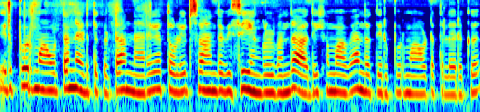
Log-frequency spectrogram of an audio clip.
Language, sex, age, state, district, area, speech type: Tamil, female, 30-45, Tamil Nadu, Tiruppur, rural, spontaneous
